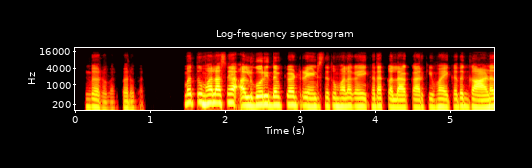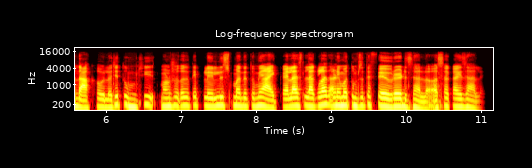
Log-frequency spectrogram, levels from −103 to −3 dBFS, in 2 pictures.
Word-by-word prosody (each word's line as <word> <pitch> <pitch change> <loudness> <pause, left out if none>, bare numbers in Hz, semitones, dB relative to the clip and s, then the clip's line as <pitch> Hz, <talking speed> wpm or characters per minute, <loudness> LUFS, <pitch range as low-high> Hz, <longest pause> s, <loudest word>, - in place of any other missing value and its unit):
बरोबर, 125 -6 -9
बरोबर. 125 -1 -11 0.6
मग 230 - +2
तुम्हाला 225 0 +6
असं 230 +1 +2
अल्गोरिदम 190 +1 +3
किंवा 195 0 +3
ट्रेंड्सचं 165 -1 -3 0.2
एखादा 165 0 -3
कलाकार 145 0 -1
किंवा 155 +1 -4
एखादं 155 +3 -6
गाणं 145 +2 +3
दाखवलं, 145 +2 0
जे 195 - -2
तुमची 175 +1 -3
म्हणू 170 0 -1
शकता 175 0 -4
की 185 - -7
प्ले 170 -1 -1
लिस्टमध्ये 175 -1 -3
तुम्ही 175 +1 -1
ऐकायलाच 155 +4 +3
लागलात 180 +3 +3
आणि 180 0 +1
मग 180 0 +3
तुमचं 175 -1 -3
ते - - -3
फेवरेट 165 -1 +4
झालं, 130 -5 -3
असं 135 +6 -4
काही 160 -1 -1
झालंय? 135 -5 -7
165 Hz, 175 wpm, -22 LUFS, 150-180 Hz, 0.6 s, तुम्हाला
